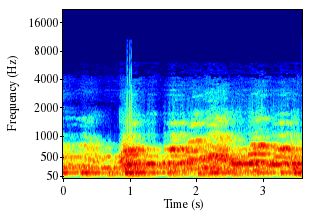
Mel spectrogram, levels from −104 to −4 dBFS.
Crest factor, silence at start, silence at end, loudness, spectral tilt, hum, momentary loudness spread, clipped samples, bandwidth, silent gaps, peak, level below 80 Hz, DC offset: 12 dB; 0 s; 0 s; -13 LUFS; -14 dB/octave; none; 8 LU; under 0.1%; 2.8 kHz; none; 0 dBFS; -46 dBFS; under 0.1%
